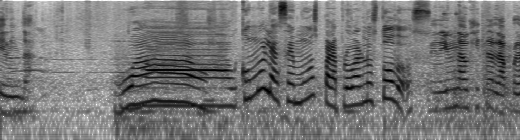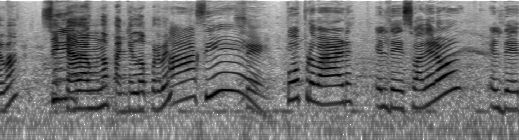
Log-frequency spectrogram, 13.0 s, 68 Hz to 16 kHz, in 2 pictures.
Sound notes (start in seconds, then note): 3.0 speaking Spanish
